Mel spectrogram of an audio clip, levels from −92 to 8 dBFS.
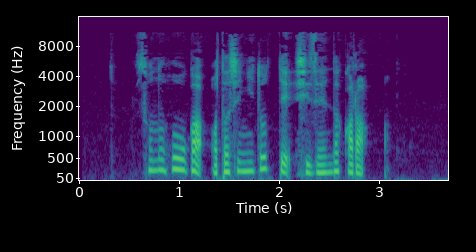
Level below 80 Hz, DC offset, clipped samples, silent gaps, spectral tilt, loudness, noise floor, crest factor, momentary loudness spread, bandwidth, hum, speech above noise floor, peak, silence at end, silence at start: -54 dBFS; under 0.1%; under 0.1%; none; -5 dB/octave; -23 LUFS; -63 dBFS; 20 dB; 9 LU; 11.5 kHz; none; 40 dB; -6 dBFS; 0.8 s; 0.6 s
